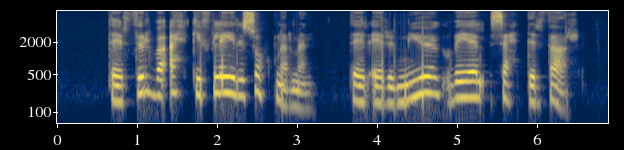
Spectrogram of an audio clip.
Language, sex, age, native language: Icelandic, female, 30-39, Icelandic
